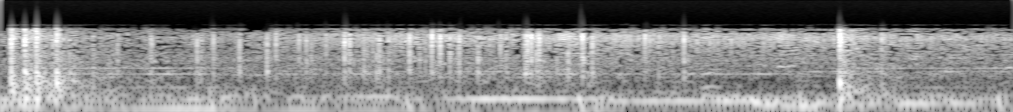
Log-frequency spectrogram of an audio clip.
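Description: Aerial fireworks bursting and crackling, with a loud bang just after the start and another sharp bang near the end, over the show's music.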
